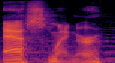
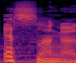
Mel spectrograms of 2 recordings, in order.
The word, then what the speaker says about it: Eslanger: to dr eslanger and it's very important that you say s langa because if you just pronounce it too quickly without very carefully pronouncing it s you might accidentally pronounce it aslanger asslanger and you don't want to say ass slanger because he's called eslanga not aslanger dr aslanger so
